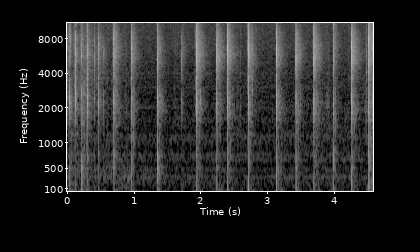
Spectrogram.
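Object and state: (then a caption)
Artificial plant, tapped. A small fake IKEA plant from a shelf, with a real-feeling bulb, paper-like leaves and fake soil, is tapped and handled. About twenty short, crisp, dry clicks sound, bright and papery with almost no ring. They come in irregular succession over quiet rustling.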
